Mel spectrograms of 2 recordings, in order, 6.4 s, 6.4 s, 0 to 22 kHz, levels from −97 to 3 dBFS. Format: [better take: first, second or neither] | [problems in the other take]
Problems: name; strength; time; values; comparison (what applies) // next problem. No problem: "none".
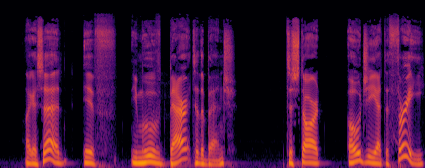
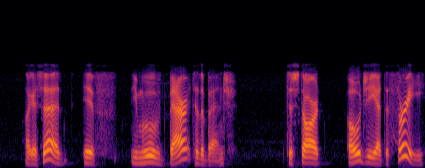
first | phone-call audio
